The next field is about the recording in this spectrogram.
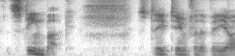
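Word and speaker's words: steenbok: and then also uh steenbuck steenbuck steinbuck I keep saying it wrong but steenbuck stay tuned for the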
